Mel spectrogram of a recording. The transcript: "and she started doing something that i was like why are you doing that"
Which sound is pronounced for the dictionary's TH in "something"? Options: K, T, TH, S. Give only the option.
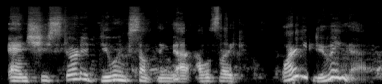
TH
